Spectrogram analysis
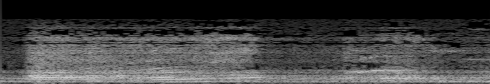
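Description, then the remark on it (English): A truck engine rumbles and strains as the truck comes around a curve toward the listener, loud and steady for a couple of seconds, then eases to a lower drone before building slightly again. “In fact, we take the one now coming around the curve.”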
